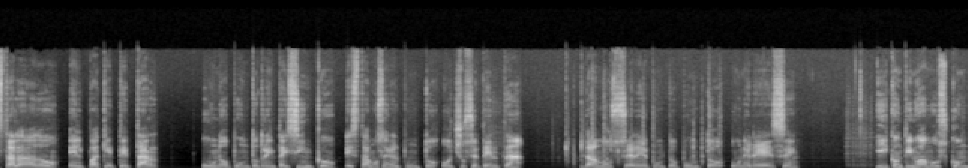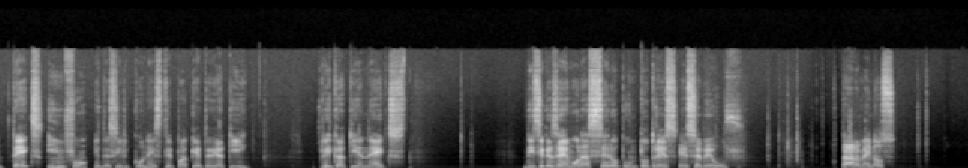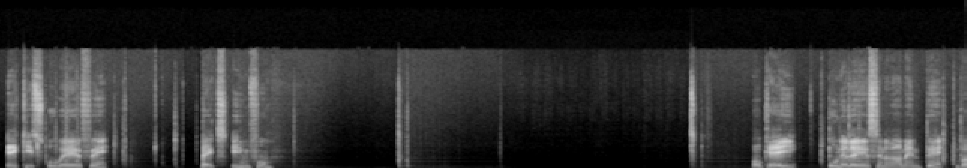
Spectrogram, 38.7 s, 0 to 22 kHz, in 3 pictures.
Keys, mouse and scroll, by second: 6.2 click, 7.2-9.6 typing, 14.1-15.7 drag, 17.0 click, 21.5 click, 23.0-28.0 typing, 28.3 Tab, 31.0 Return, 36.4-38.7 typing.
